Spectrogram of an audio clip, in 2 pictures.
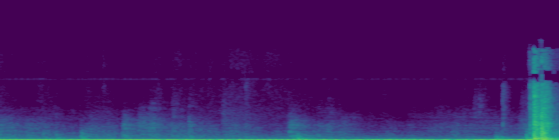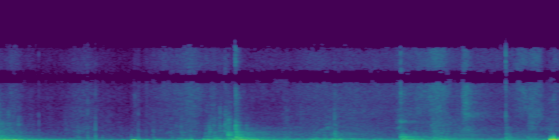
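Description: ZREMB lift running with a steady low hum that stops with a loud clunk about five seconds in. Light knocks and clicks follow, then a sharp bang near the end as the hinged landing door is pushed open by hand.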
